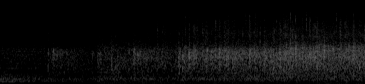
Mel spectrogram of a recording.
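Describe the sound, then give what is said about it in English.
A crowd applauding, the clapping starting moderately and swelling louder and denser over a few seconds into steady, sustained applause with no voices over it. “If I don't ask you to clap and you are clapping, you better clap well.”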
